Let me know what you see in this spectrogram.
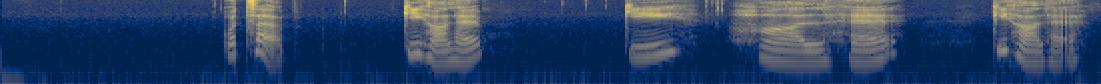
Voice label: Punjabi Whats Up

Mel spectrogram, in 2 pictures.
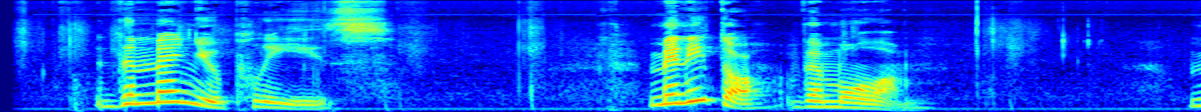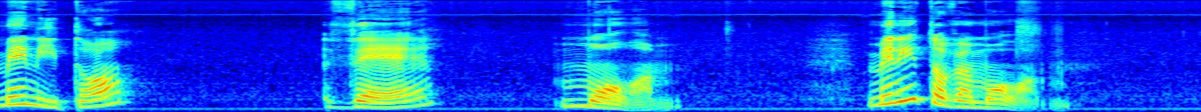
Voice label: The menu please, Macedonian; the talking macedonian phrasebook

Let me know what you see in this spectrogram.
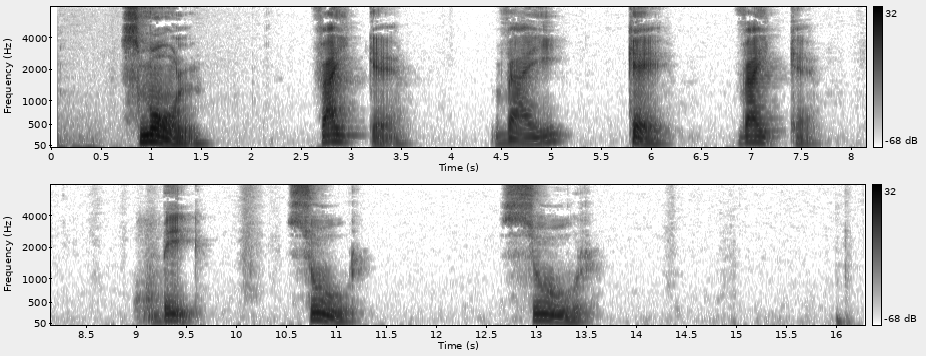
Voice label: Small big, Estonian; the talking estonian phrasebook

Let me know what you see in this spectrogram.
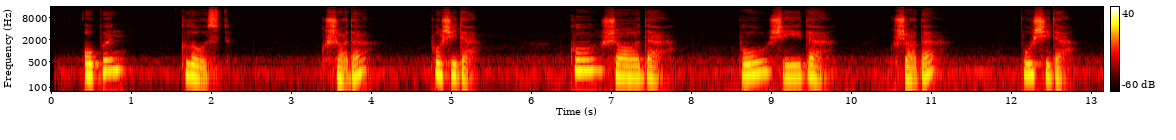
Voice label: Open Closed Tajik

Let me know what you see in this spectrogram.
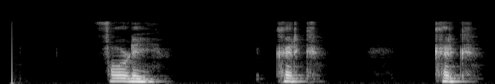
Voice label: "forty 40", Turkish; the talking turkish phrasebook

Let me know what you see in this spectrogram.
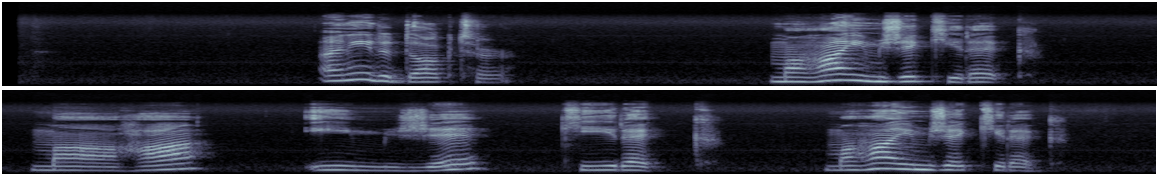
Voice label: "I need a doctor", Khakas

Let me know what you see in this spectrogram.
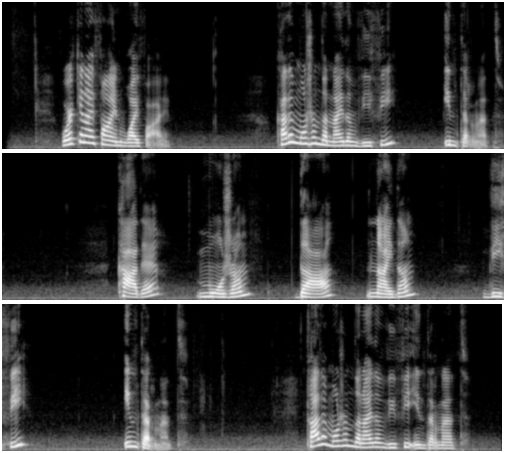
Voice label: Where can I find WI-Fi, Macedonian; the talking macedonian phrasebook

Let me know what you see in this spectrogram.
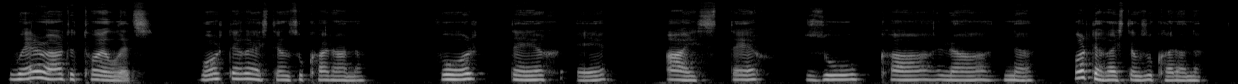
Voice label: Where are the toilets, armenian; Vortegh e aystegh zugarany

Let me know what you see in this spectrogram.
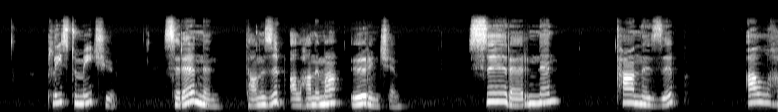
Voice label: Pleased to meet you, Khakas

